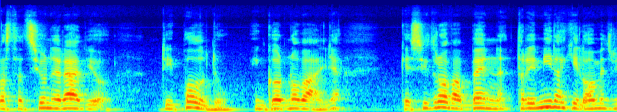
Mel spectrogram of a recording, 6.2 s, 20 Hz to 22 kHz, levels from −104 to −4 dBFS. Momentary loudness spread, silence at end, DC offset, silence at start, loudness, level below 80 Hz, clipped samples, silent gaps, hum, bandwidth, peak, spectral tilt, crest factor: 13 LU; 0 s; under 0.1%; 0 s; -28 LUFS; -76 dBFS; under 0.1%; none; none; 14 kHz; -10 dBFS; -6 dB/octave; 20 dB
